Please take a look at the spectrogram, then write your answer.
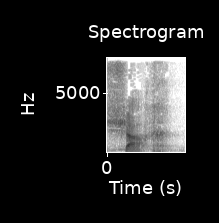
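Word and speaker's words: schach: But the roof or the it's tough to pronounce, because it's kind of like you're just clearing your throat. It's shach. I believe that's the way I heard it. Was that close to right? Yeah, okay.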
